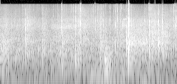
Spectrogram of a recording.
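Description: Plastic packaging crinkling and rustling as an item wrapped in clear plastic is handled and pulled from a cardboard box, with a louder rustle about one and a half seconds in.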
